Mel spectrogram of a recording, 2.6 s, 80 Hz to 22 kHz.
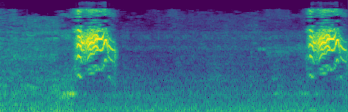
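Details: Female double-collared seedeater (papa-capim) calling, used by breeders to excite males into singing for song tournaments; two short, harsh, high-pitched chirps about 1.7 seconds apart over quiet background hiss.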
